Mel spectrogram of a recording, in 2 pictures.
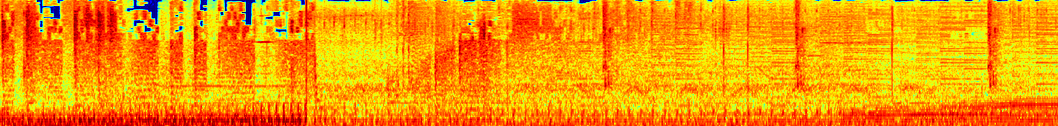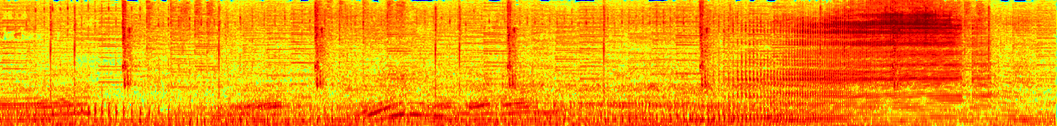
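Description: Several motorcycle engines running together during a group ride, heard from one of the bikes, under background music. The engine noise is loudest for the first two seconds.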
